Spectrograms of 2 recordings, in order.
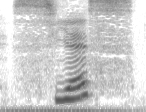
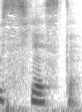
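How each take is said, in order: First: "sieste" stretched, with a gap before the final te; split into syllables. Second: Said in the usual way. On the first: Shown as a demonstration. Teacher showing where the sound sits, "sieste" syllable by syllable. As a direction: sound out "sieste" as siès, pause, te. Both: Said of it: "au milieu de la syllabe".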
